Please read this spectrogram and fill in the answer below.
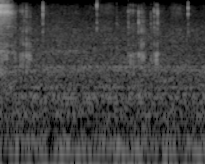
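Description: A few faint clicks from a computer mouse and keyboard, over a low steady hum.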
